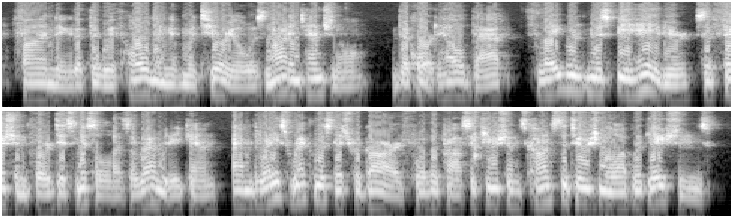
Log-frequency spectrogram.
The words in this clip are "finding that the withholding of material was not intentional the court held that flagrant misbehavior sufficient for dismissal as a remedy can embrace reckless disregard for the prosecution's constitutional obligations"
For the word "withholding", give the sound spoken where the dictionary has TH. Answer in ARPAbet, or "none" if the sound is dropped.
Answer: TH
